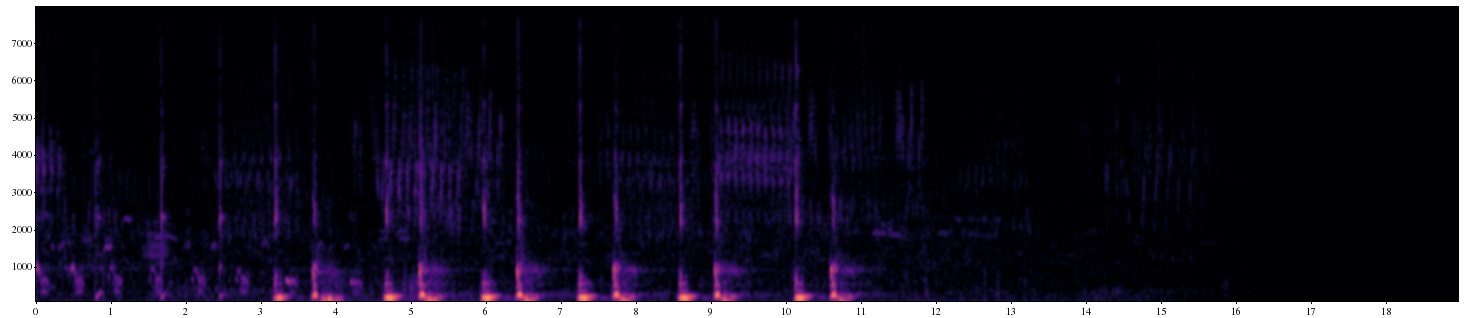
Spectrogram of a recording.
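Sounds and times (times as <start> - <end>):
American bittern calling in North America: 0.0 - 12.9.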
